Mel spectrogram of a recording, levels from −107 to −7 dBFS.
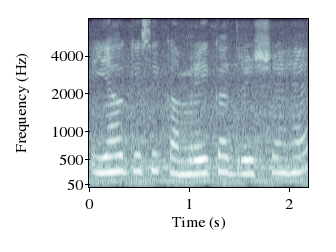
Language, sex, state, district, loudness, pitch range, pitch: Hindi, female, Chhattisgarh, Raipur, -15 LUFS, 250-285 Hz, 270 Hz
